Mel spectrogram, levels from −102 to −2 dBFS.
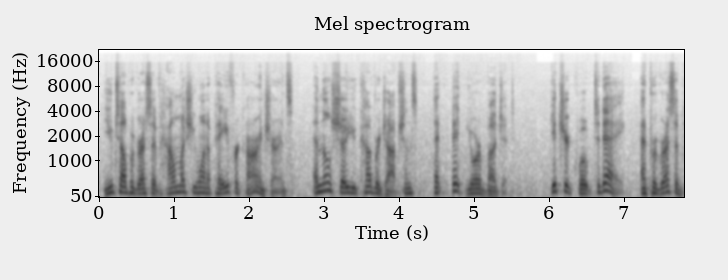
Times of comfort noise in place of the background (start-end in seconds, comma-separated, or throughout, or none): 2.67-2.84, 4.34-4.45, 7.10-7.21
